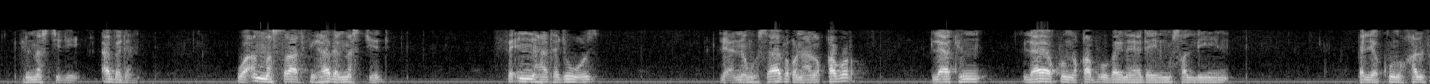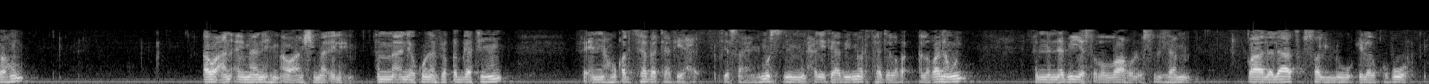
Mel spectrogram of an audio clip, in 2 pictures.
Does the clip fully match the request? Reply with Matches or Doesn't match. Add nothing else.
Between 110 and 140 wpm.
Matches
